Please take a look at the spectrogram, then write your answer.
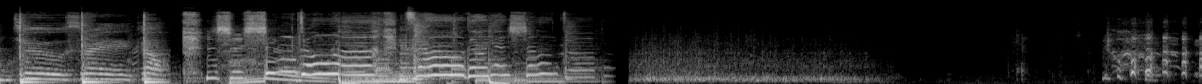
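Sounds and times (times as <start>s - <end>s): cat exercise wheel rumbling: 6.3s - 9.3s.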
